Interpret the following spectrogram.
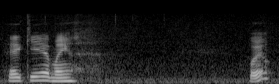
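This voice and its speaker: A young man from the American South, a fishing vlogger, talks casually to viewers from a riverbank at night, folksy in manner, saying "y'all" and chuckling frequently. His voice is on the high side. An action camera on the bank records him, with slight background noise.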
